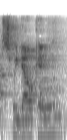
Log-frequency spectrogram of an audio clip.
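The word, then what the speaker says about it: Suikoden: was able to get uh once again pronounced pronunciations weird uh swedokin that's how it's supposed to be pronounced we're talking to Sudoku uh Strider to um ogre bad Channel anyways swedokin 2 was one of the main things try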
